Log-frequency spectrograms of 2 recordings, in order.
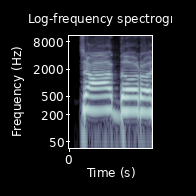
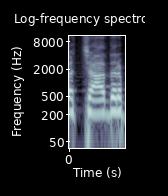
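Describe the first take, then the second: First: चादर spelled out with a rising end; sounded out. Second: Said in the usual way. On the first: Shown as a demonstration. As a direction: read चादर slowly, ending up. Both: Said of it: "चादर पढ़ेंगे".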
